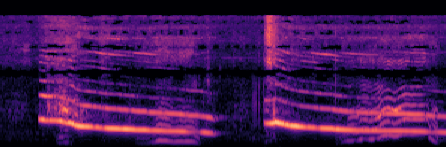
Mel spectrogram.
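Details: Afternoon singing by a female Cocker Spaniel kept as a pet, copying its owners' voices: two long mournful howls, each starting high and gliding down, with wavering lower warbles beneath and a short pause between.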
